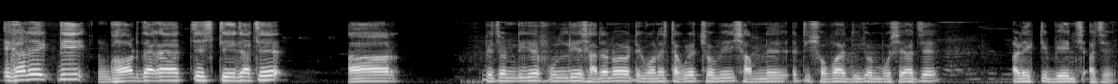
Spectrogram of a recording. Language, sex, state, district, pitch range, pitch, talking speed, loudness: Bengali, male, West Bengal, Jalpaiguri, 135-170 Hz, 145 Hz, 145 wpm, -12 LUFS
